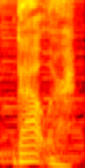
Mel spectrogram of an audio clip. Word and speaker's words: Battler: japanese pronunciation so far the problem is my given name is made up of the characters for fight and person and it's pronounced battler put it all together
